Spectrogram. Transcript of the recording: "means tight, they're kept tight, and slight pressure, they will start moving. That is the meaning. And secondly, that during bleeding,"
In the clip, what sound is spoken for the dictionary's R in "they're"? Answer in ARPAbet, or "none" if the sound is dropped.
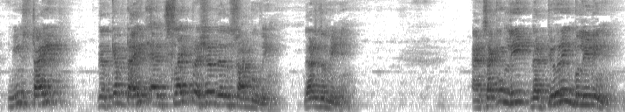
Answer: L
